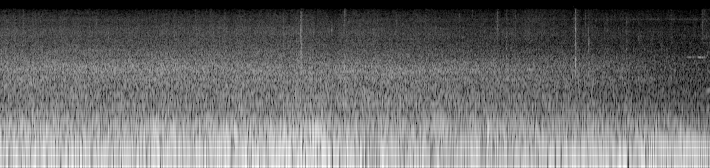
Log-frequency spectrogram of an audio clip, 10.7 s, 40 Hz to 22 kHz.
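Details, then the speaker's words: Datsun 280Z with automatic transmission, driven about 8,000 miles since a junkyard rescue, cruising on the road. Steady low engine drone under road noise with no knocks; mechanically running well despite heavy rust. "as you can hear mechanically it works pretty good it's just all the rust in it"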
